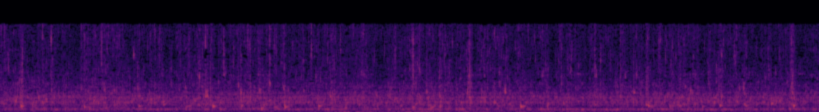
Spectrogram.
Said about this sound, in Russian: Источник чистой, горной воды, от таящих ледников, пробился к жизни прямо в саду, между яблонями и рядами виноградной лозы.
